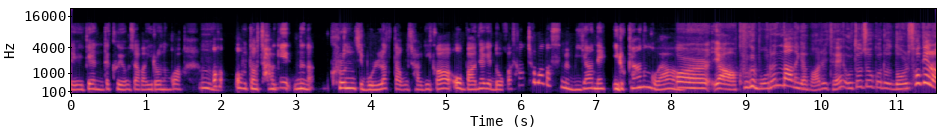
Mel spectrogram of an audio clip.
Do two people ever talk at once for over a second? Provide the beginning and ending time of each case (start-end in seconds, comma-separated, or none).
none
